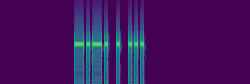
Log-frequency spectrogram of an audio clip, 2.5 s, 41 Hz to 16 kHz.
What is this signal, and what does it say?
Morse code, heard as a keyed tone, about 42 wpm, 700 Hz. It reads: CES
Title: Top Three Letter Combinations in Words 40wpm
